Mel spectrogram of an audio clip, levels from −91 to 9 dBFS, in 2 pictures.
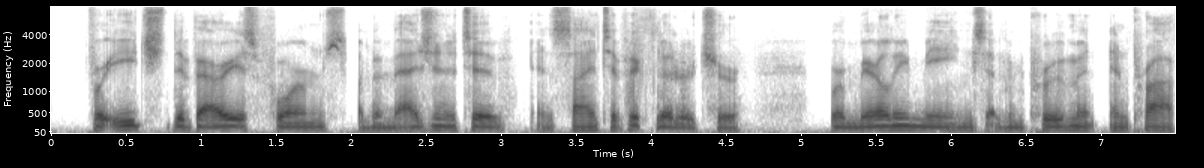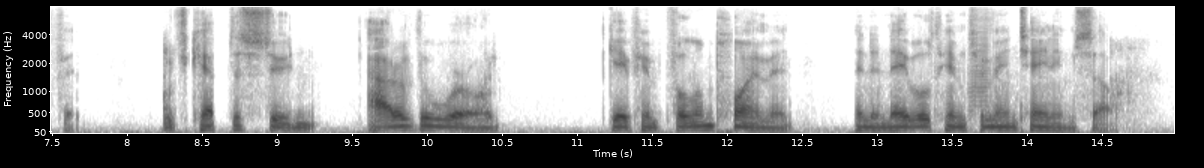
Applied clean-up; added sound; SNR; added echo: neural diffusion model UNIVERSE++.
